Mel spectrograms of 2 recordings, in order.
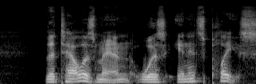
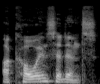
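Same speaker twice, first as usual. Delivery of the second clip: ordinary delivery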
